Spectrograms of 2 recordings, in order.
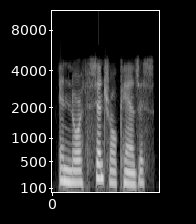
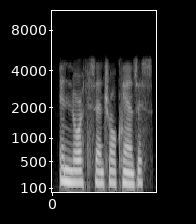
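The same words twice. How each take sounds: The two takes are said the same way.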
